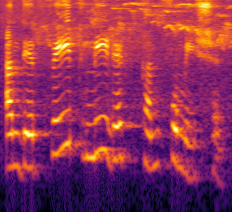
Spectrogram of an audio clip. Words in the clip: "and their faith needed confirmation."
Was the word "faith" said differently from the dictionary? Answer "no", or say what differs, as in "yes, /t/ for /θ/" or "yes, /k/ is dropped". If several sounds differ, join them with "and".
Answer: yes, /t/ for /θ/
